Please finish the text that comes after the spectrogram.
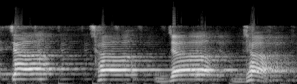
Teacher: ये बोलते हैं तो अपनी जबान का, जीभ का जो ऊपरी हिस्सा है वो तालु को स्पर्श करता है। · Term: तालव्य ध्वनियां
